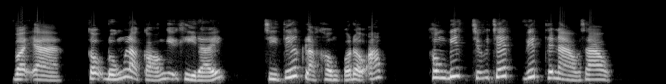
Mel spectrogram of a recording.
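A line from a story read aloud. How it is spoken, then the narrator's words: Cold mocking laugh. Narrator (Vietnamese): Đạo chủ lạnh lùng bật cười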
